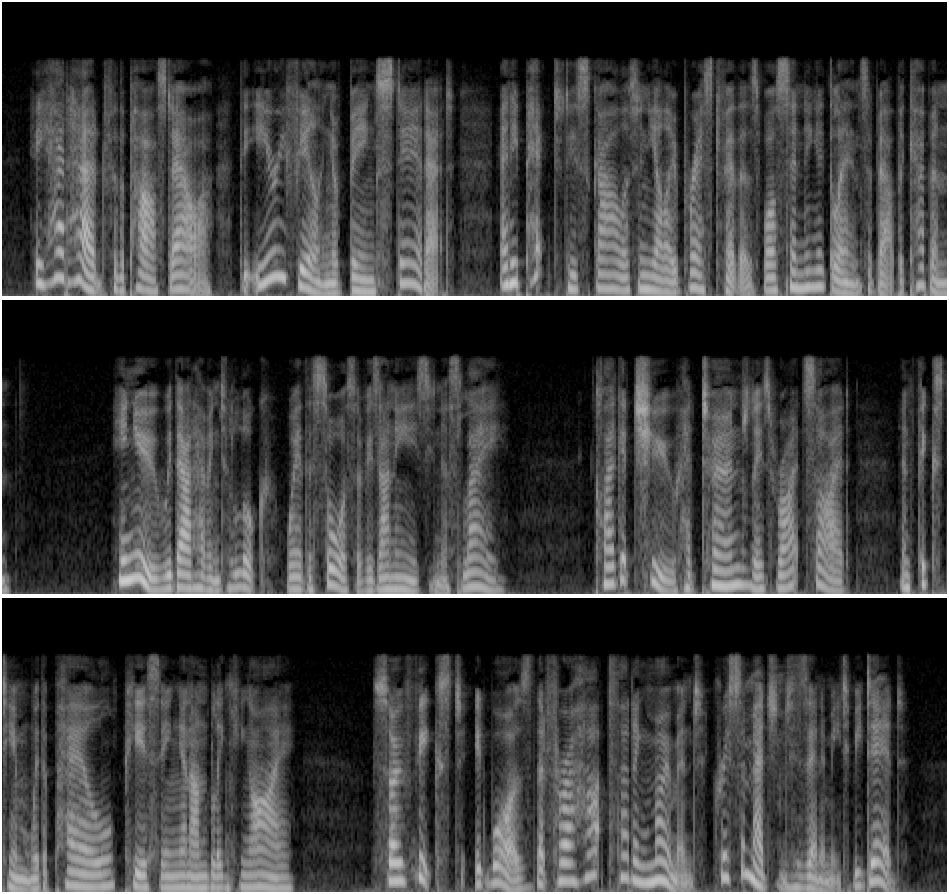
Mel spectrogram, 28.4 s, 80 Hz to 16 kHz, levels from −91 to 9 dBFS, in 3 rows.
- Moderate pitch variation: No, wide, 6.5 semitones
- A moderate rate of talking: Yes, average, 165 wpm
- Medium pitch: Yes, medium, 165 Hz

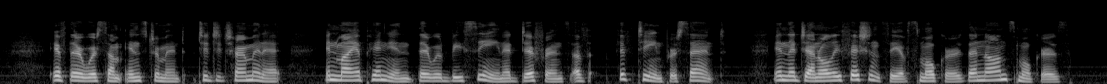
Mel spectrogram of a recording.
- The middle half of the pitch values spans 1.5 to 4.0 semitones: No, average, 5.0 semitones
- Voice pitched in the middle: Yes, medium, 170 Hz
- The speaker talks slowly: No, average, 165 wpm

